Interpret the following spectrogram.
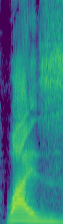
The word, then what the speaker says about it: Weitz: I'm assuming that's how you say his name, Weitz, Weisc. Yep. He was Wise. Wise. Okay. It's like Rachel Weisz.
